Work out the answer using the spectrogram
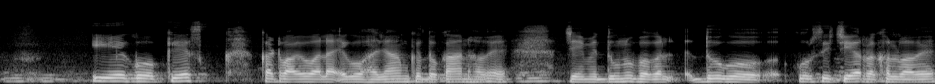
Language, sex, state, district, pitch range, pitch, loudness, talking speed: Bhojpuri, male, Bihar, East Champaran, 120-140 Hz, 125 Hz, -17 LUFS, 120 wpm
